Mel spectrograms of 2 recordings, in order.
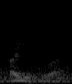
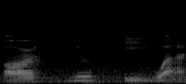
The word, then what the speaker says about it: Ruey: And then my last name, Ruey, it's spelled r u e y. Your last name is spelled r u e y?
